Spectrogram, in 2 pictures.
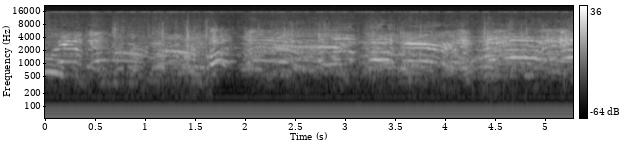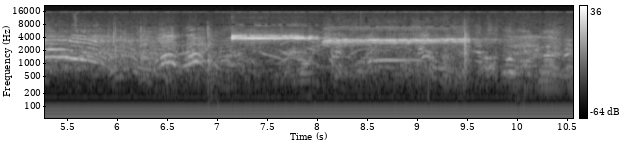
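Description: Spectators' voices calling and talking over one another at a football game. About seven seconds in come two steady, high whistle blasts, the second slightly lower and longer: referees' whistles blowing the play dead.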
